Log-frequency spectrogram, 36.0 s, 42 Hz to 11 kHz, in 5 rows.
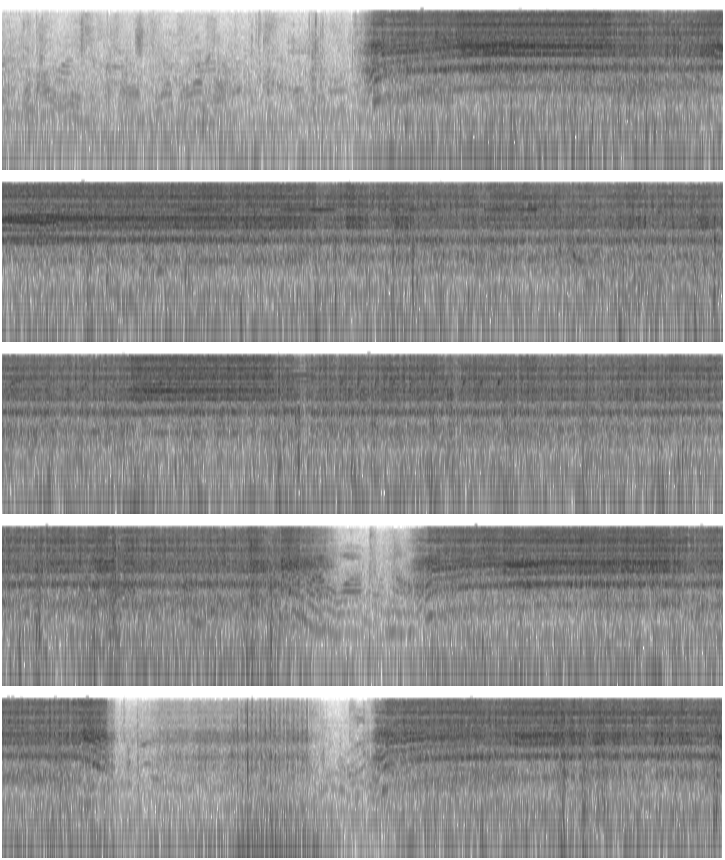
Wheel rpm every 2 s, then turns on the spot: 0, 30, 160, 160, 160, 160, 160, 160, 160, 160, 160, 160, 50, 150, 120, 20, 120, 140.
30-32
